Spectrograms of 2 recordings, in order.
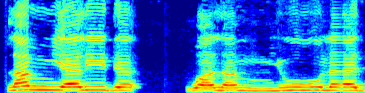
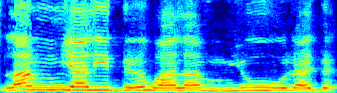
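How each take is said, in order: First: There is a pause between the two phrases. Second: The phrases run together without any pause. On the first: The speaker calls it wrong. "itu salah karena dia ada jeda" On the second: The speaker calls it right. "jadi harus"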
